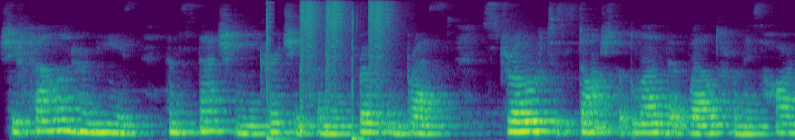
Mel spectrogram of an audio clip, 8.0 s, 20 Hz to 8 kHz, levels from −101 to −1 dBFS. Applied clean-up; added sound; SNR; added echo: none; Bass drum / Snare drum / Drum kit; 12 dB; reverberation time 0.8 s.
